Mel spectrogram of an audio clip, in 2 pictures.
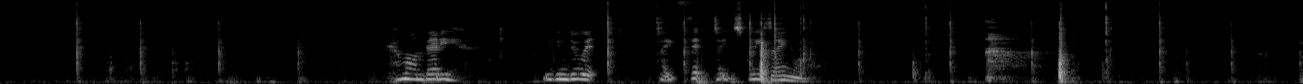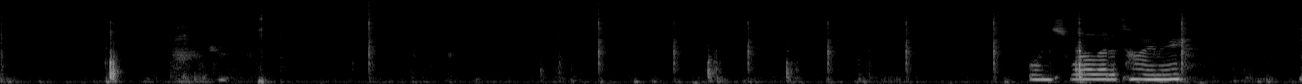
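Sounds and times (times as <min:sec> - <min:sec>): sharp clicks and taps: 0:05.9 - 0:09.6.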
